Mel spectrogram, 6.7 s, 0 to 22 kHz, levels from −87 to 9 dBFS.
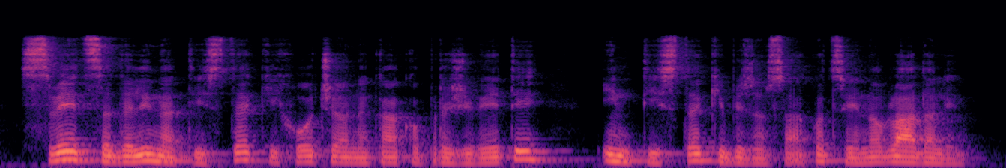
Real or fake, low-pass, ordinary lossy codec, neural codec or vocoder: fake; 9.9 kHz; Opus, 64 kbps; vocoder, 48 kHz, 128 mel bands, Vocos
